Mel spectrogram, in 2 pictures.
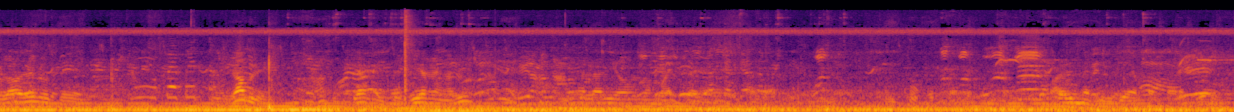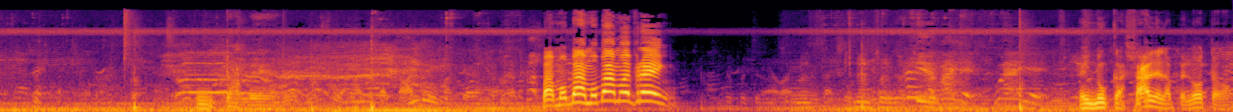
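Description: Men shout to each other in the distance outdoors.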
